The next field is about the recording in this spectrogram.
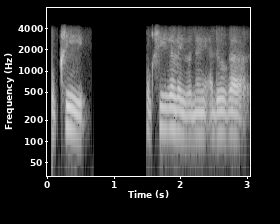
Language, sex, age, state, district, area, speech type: Manipuri, female, 60+, Manipur, Imphal East, rural, conversation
